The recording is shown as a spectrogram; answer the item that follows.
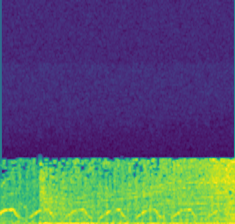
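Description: Emergency-vehicle siren wailing, its pitch sweeping up and down quickly, about two to three times a second, over a deep low rumble that swells about half a second in.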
